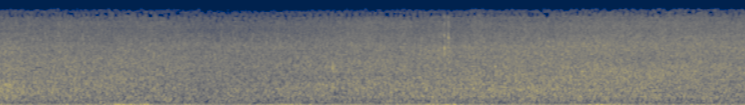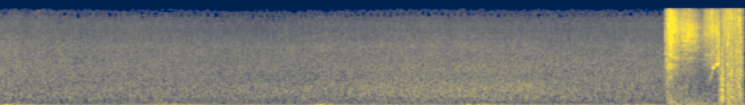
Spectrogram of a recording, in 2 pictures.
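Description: Wind rushes past a skydiver in free fall.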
